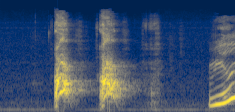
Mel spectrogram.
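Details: Pet dog Zoey gives two sharp barks half a second apart, then a faint third, followed by a rising whine-like vocal sweep; a low steady hum runs beneath.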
